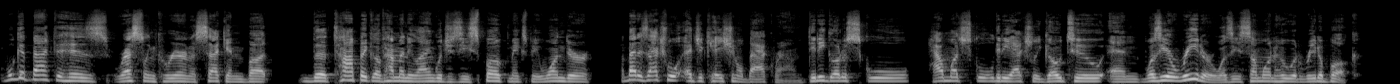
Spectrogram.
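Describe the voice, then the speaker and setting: A man's voice: fairly high pitch, lively intonation, fairly quick, a bit bright. A man interviewing a guest and asking curious follow-up questions.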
